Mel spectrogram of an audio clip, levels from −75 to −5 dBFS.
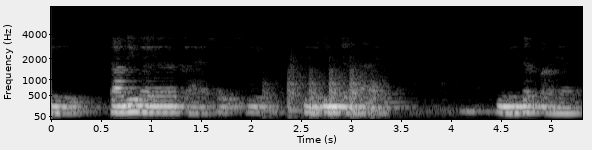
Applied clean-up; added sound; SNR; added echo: none; Knock; 9 dB; reverberation time 0.9 s.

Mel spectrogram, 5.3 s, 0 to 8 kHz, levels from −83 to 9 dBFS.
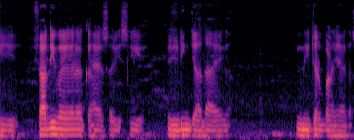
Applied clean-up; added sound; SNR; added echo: none; none; none; none.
